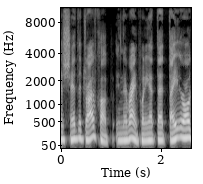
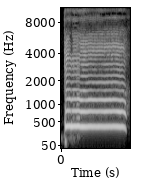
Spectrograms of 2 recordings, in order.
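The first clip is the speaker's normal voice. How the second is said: much higher mock fanfare cry. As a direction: sing it out like a magician. Fanfare for the segment.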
